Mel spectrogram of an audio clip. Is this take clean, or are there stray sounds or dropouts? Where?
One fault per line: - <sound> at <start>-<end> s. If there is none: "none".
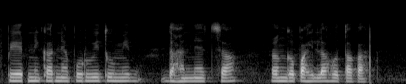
- dropout at 0.2-0.3 s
